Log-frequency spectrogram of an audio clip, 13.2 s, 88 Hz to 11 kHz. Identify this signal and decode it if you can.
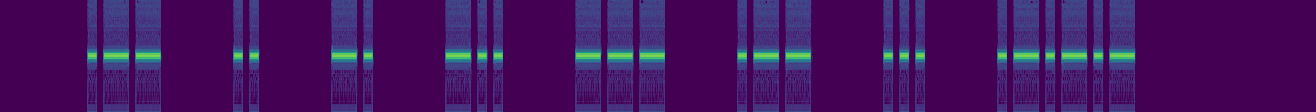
Morse code, heard as a keyed tone, about 15 wpm, spaced as for 8 wpm, 1000 Hz. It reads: WINDOWS.
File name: 8wpm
